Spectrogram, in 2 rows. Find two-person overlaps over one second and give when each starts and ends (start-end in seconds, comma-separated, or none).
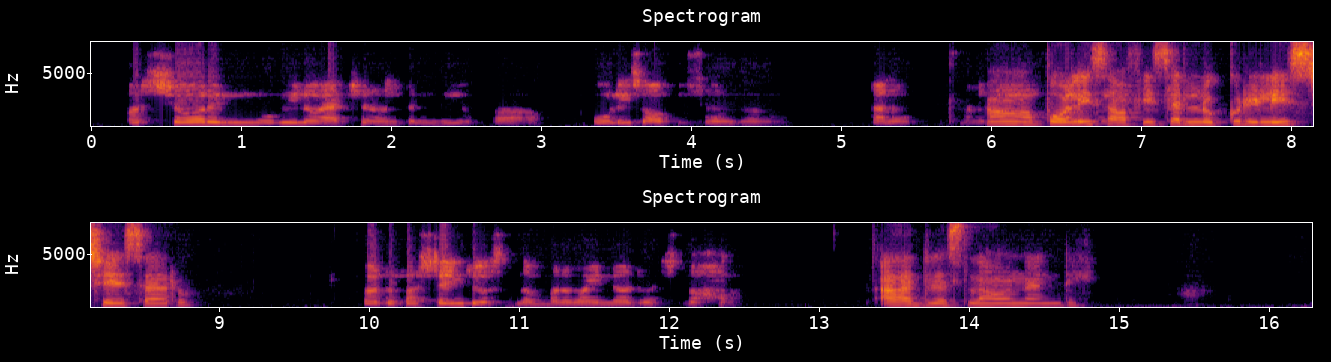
6.0-7.2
